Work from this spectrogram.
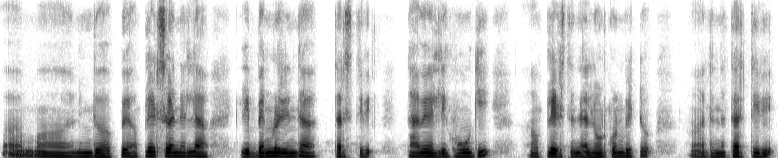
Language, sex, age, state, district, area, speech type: Kannada, female, 45-60, Karnataka, Shimoga, rural, spontaneous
